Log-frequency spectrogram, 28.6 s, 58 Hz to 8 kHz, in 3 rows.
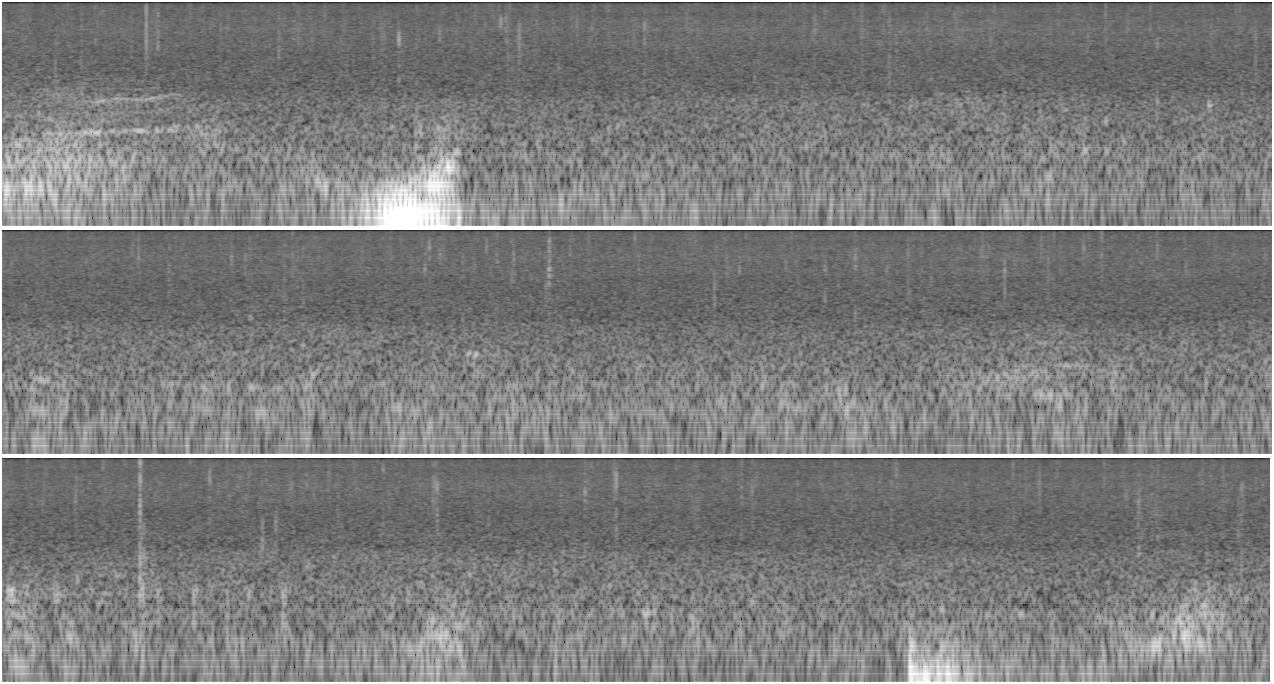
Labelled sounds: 0.8	1.4	humpback whale, 0.88 to 1.1 kHz

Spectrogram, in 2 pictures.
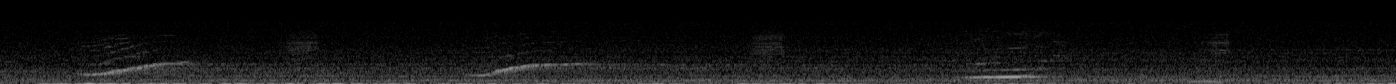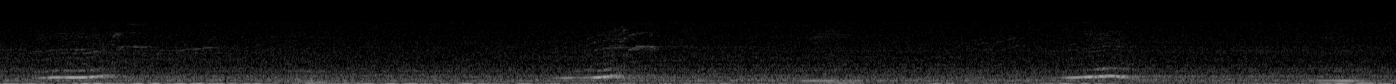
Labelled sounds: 1.3	2.0	humpback whale, 0.80 to 1.1 kHz
5.1	6.0	humpback whale, 0.80 to 1.1 kHz
9.7	10.0	humpback whale, 0.93 to 1.1 kHz
12.0	12.3	humpback whale, 2.6 to 2.8 kHz
15.1	16.2	humpback whale, 1.8 to 2.3 kHz
19.9	20.6	humpback whale, 1.8 to 4.5 kHz

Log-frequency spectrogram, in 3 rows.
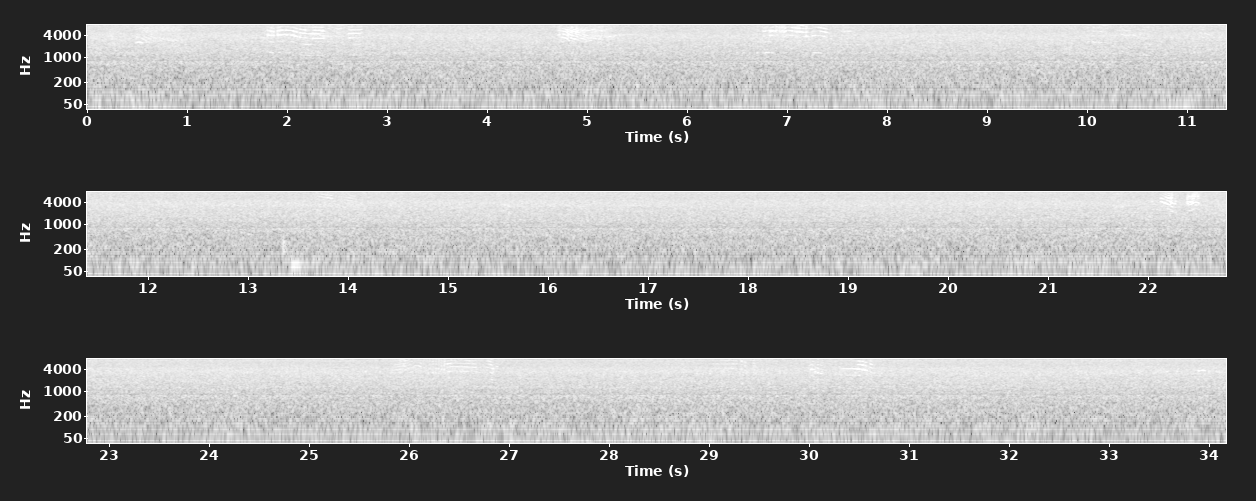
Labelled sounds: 1.8	2.4	Pacific white-sided dolphin, 3.2 to 6.9 kHz
7.0	7.3	Pacific white-sided dolphin, 6.0 to 6.8 kHz
26.3	26.7	Pacific white-sided dolphin, 4.5 to 6.0 kHz
29.0	29.3	Pacific white-sided dolphin, 5.6 to 5.8 kHz
30.3	30.6	Pacific white-sided dolphin, 3.7 to 4.3 kHz

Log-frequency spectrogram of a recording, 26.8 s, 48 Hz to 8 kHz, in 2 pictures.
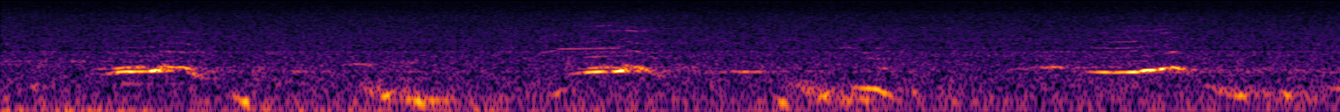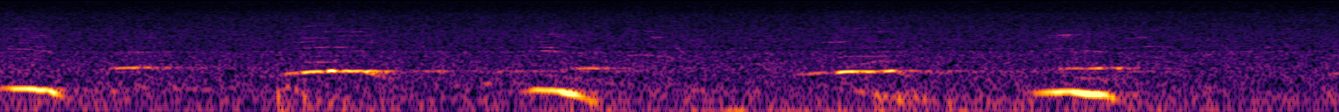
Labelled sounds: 5.5	6.5	humpback whale, 0.80 to 2.5 kHz
11.1	11.4	humpback whale, 1.1 to 1.2 kHz
16.4	16.7	humpback whale, 1.3 to 1.4 kHz
21.6	21.9	humpback whale, 1.1 to 1.2 kHz
23.9	24.1	humpback whale, 1.4 to 1.7 kHz

